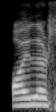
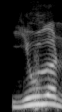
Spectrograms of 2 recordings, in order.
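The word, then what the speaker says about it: Euler: ইউলার না, এটাকে পরে অয়লার, ঠিক আছে? মানে উচ্চারণ এরকম, বাংলায় লিখলে আরো সহজ হয়। অয়েলার, অয়েলার, হ্যাঁ, অয়লার। এই তো অন্তস্থ অ দিয়ে অয়লার, অয়লার্স ফর্মুলা।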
